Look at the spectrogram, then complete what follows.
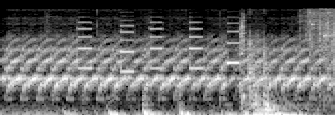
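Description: A loud electronic alert sounds: a rapidly warbling, siren-like tone with high beeping accents, ending in a short whooshing burst. There is no talking.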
